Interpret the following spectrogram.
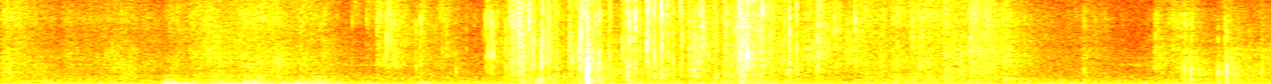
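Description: Faint rustling and crinkling of a sheet of paper being picked up and handled, with a soft low thump about half a second in. A steady low hum runs underneath.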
